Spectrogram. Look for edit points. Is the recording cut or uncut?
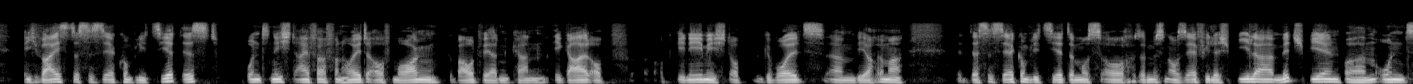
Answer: uncut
